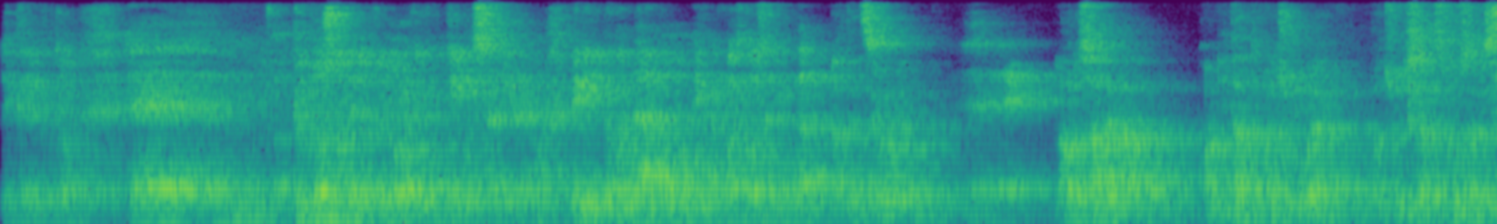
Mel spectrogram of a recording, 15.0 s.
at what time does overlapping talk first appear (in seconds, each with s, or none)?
none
